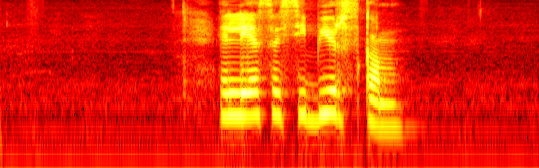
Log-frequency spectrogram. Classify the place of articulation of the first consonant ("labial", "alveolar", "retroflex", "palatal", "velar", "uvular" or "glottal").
alveolar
